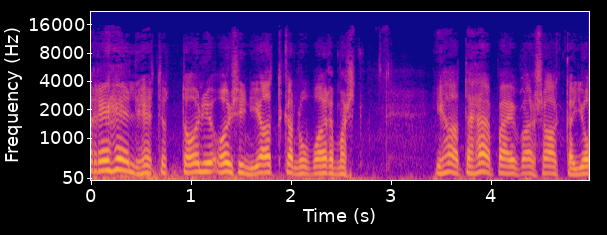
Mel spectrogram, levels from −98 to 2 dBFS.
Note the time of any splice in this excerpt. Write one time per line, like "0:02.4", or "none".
none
